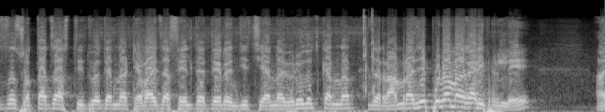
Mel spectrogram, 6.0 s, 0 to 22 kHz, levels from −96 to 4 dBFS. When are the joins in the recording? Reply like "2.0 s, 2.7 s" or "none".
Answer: 3.6 s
